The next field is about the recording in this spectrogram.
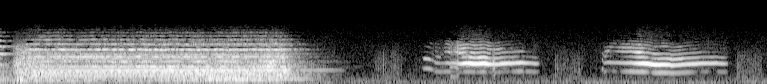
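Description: A cat lets out a long, loud, drawn-out yowl, then two shorter wavering meows after brief pauses, with no talking.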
